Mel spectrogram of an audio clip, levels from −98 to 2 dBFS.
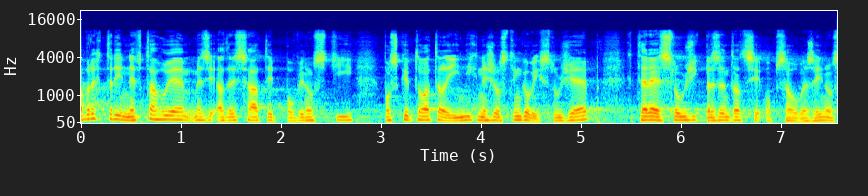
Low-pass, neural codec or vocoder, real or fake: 10.8 kHz; none; real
